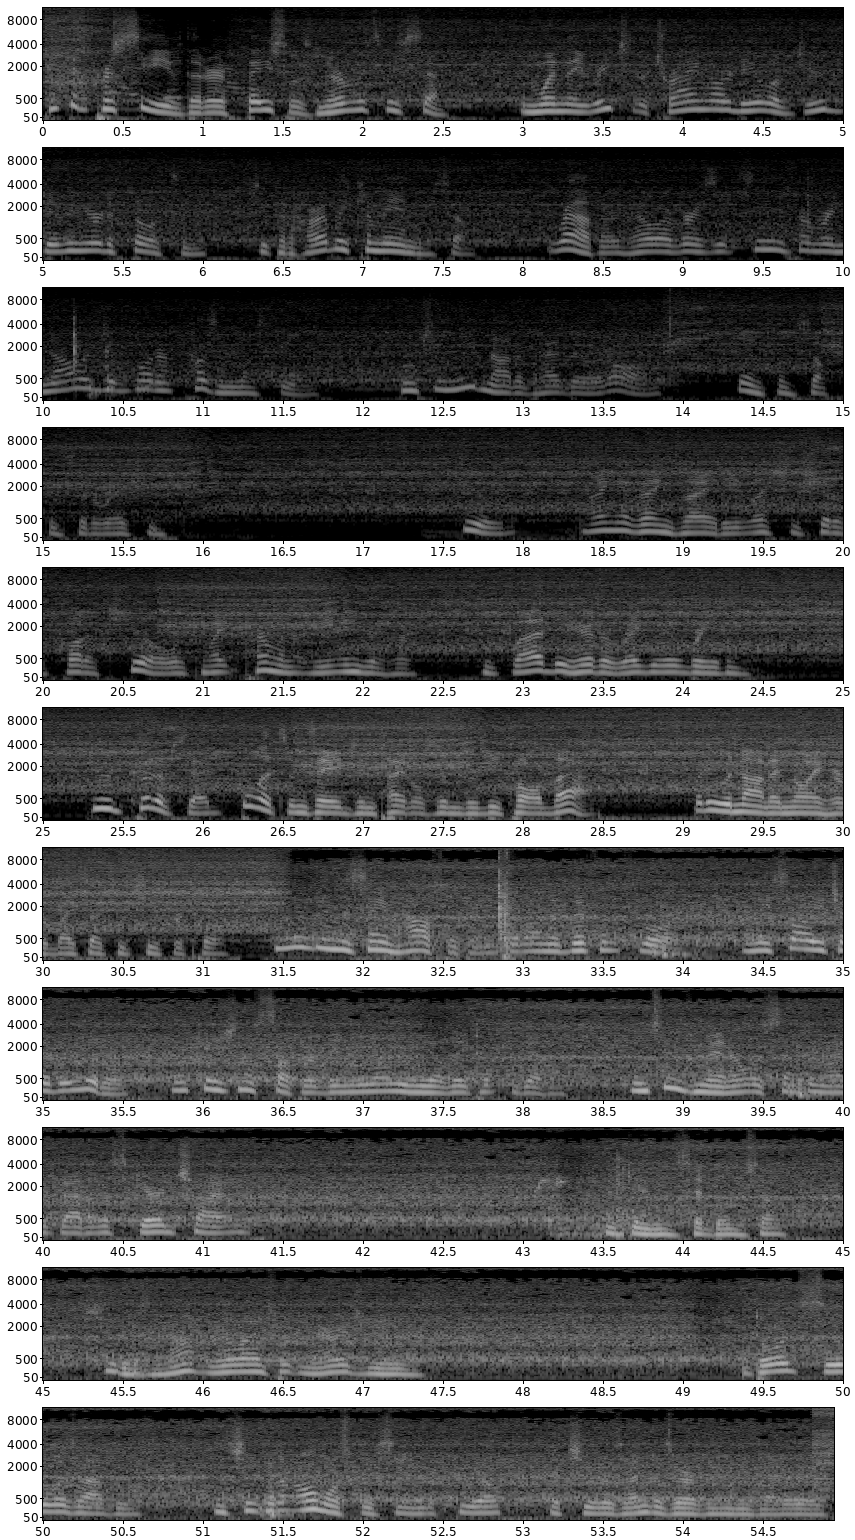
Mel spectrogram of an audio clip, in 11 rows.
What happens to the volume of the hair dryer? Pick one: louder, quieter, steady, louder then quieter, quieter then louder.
louder.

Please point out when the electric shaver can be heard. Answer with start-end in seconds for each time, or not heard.
not heard.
